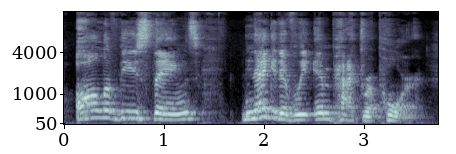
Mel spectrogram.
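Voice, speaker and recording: Over noticeable background noise, a man talks in a high pitch with an animated tone and lively intonation. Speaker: sales trainer. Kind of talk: tutorial. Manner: fast.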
